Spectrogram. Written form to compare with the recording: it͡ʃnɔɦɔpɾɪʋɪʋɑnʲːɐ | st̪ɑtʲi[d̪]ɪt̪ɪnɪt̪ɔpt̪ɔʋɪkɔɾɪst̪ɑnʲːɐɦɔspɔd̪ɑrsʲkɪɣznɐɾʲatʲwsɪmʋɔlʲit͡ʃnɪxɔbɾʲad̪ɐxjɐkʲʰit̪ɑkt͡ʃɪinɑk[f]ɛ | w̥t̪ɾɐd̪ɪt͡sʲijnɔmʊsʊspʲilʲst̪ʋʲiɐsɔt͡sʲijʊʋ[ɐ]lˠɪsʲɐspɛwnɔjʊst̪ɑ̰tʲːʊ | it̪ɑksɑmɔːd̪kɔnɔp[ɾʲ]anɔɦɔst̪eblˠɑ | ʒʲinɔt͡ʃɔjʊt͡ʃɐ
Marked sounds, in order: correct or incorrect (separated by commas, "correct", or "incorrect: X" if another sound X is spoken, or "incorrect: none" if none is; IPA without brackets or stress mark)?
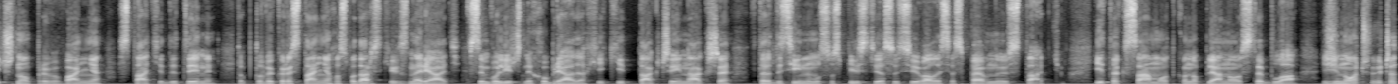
correct, incorrect: ʃ, incorrect: ɑ, incorrect: lʲ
